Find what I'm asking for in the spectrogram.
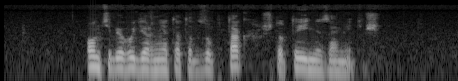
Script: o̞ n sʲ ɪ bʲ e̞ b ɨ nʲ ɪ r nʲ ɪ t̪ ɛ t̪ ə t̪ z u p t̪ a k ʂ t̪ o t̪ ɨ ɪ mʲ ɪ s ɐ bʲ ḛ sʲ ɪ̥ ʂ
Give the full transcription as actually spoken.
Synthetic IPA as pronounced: o̞ n tʲ ɪ bʲ e̞ v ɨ dʲ ɪ r nʲ ɪ t̪ ɛ t̪ ə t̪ z u p t̪ a k ʂ t̪ o t̪ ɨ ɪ nʲ ɪ z ɐ mʲ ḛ tʲ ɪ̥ ʂ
